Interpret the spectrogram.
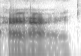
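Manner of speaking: imitated catchphrase with a pirate twang; pirate-like greeting. Catchphrase between two friends, pirate-like greeting. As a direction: toss out a mock pirate hello. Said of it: "greet you like a pirate".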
